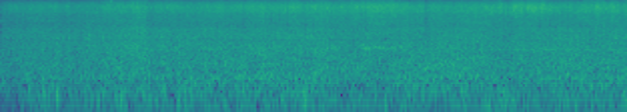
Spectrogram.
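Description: Steady rushing noise of a steam-hauled train on the move, heard from an open carriage window, with wind buffeting the microphone.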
